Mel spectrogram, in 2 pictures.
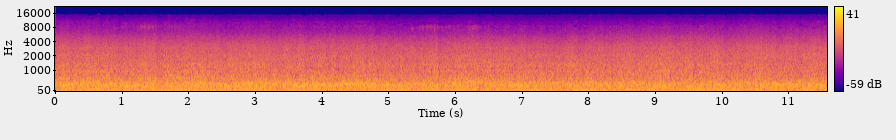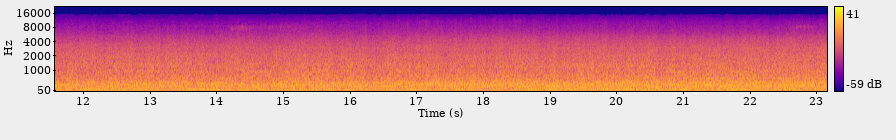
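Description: Turboprop engines of a large aircraft drone loudly and steadily nearby.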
